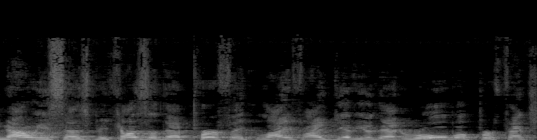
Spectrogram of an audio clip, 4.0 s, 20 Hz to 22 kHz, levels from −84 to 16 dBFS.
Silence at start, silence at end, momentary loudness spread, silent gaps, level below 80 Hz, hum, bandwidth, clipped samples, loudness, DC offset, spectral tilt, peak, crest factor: 0 s; 0 s; 6 LU; none; -76 dBFS; none; 16.5 kHz; under 0.1%; -26 LUFS; under 0.1%; -5.5 dB/octave; -8 dBFS; 18 dB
